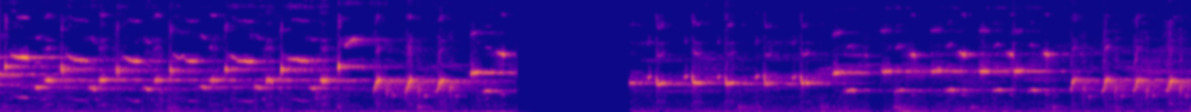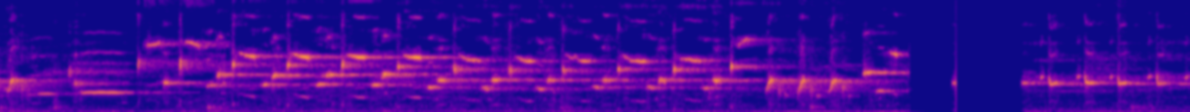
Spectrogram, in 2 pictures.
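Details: Belgian canary with red mutation singing a long varied song: fast repeated whistled trills, buzzy rolling phrases and sudden pitch changes, with two brief pauses.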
